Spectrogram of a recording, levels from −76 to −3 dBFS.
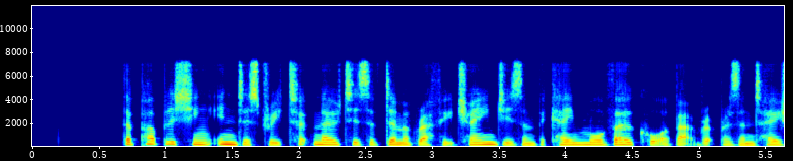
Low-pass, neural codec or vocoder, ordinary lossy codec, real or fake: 7.2 kHz; codec, 16 kHz, 0.3 kbps, FocalCodec; none; fake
